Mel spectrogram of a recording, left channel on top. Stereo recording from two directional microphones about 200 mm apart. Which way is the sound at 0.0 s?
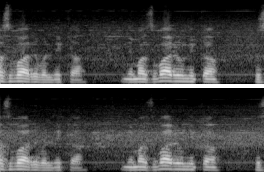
20° left (ahead or behind).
